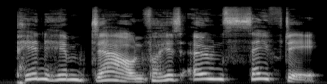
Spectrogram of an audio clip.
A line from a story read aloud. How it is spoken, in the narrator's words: cried Mildred Morrison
